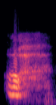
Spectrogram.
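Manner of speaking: loud groan of relief after a hard set; big post-set "oh"; effort groan. Real, not acted. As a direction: groan it out as the weight drops.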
